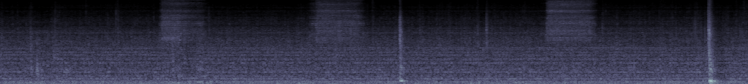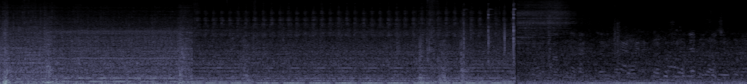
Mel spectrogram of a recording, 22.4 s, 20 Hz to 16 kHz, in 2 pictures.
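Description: A heavy diesel engine running steadily close by, with three short air hisses in the first half and two sharp metallic knocks about 6 and 11 seconds in. The engine note shifts lower about two-thirds through, and the sound drops quieter a few seconds before the end.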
